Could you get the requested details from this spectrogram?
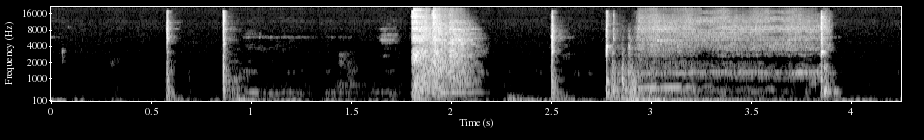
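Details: Ford Transit camper that came in with a non-start and non-working windows; after a dead high-amperage relay was replaced, the window motor runs in short smooth whirring bursts between clicks and thumps; normal operation.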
